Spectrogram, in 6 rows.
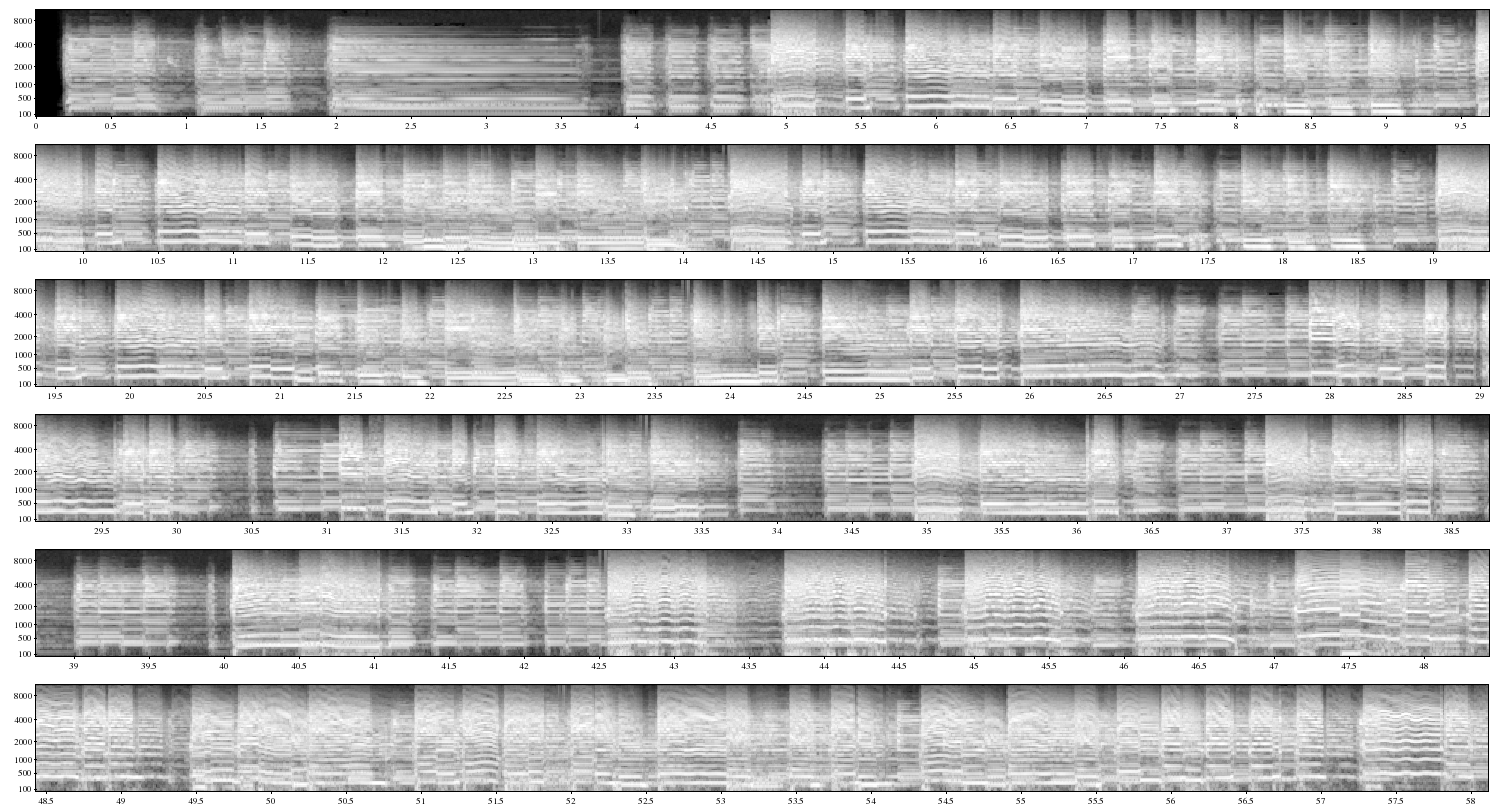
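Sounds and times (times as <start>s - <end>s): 
ESP LTD MM 30 guitars: 0.2s - 58.1s.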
